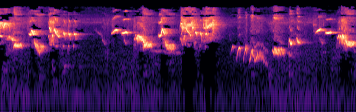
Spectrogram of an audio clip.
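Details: White-rumped shama from Aceh, kept by its owner, pouring out a loud, fast, varied song of slurred whistles, downward sweeps and buzzy notes with barely any pause.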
